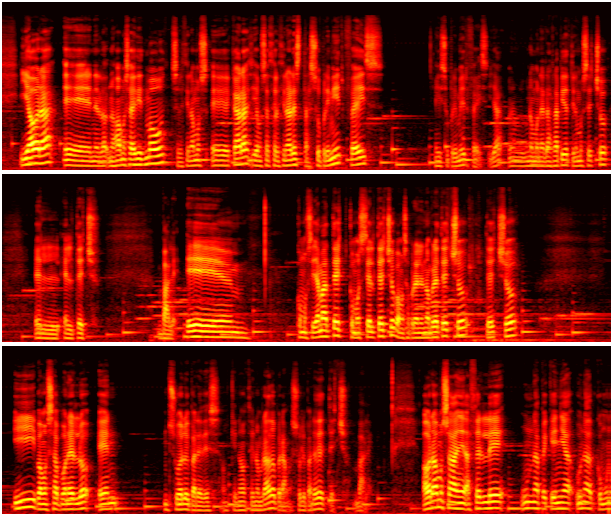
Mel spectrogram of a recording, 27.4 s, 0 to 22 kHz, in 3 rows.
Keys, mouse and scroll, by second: 1.4 click, 3.0 click, 3.7 right click, 4.6 Delete, 6.5 right click, 6.8 Delete, 7.5 middle click, 9.4 click, 10.5 middle click, 11.1 scroll up 4, 11.5 shift+middle click, 14.9 click, 15.0 click, 19.2 click, 21.4 click, 23.5 middle click, 24.4 middle click.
